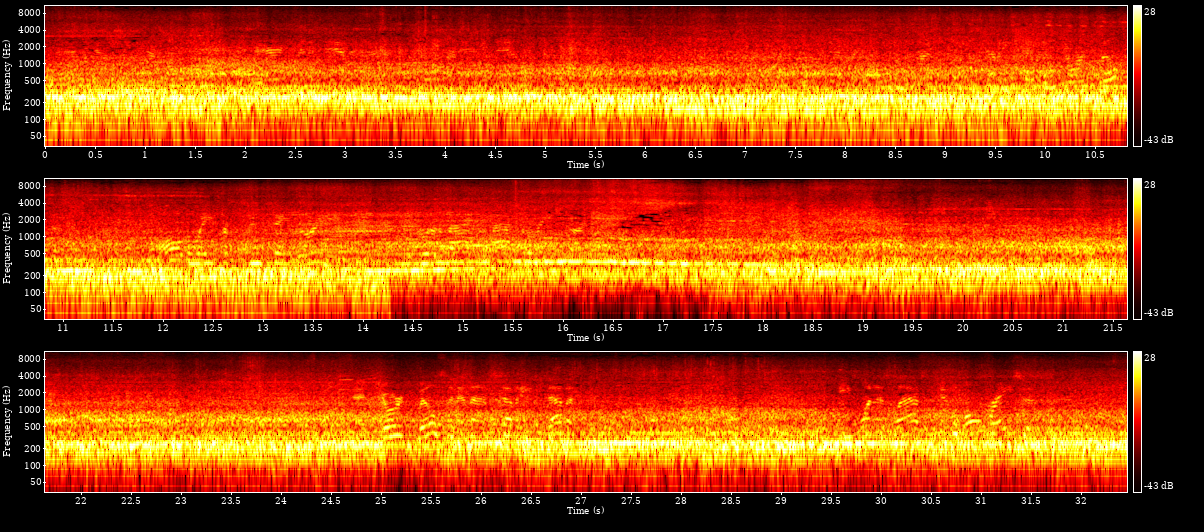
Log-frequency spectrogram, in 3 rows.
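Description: Outlaw super late model race cars' V8 engines running at reduced caution pace around the oval, a continuous drone that shifts in pitch as the field passes close about halfway through.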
